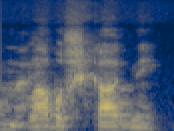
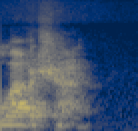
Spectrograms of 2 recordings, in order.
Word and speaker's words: Labuschagne: All right, next one we've got up here is a current Australian cricketer, Manus, and I'm pretty sure Harsha Bogla pronounces it, Labuschagne. – Well done. – Or Labuschagne.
